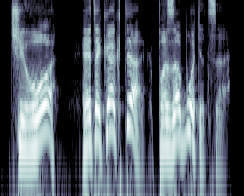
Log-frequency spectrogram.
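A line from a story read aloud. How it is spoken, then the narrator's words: Sudden loud bark. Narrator (Russian): Громко рявкнул вдруг следопыт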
